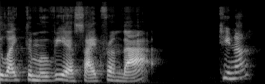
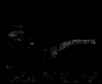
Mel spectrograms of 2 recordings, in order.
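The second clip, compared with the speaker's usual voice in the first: whisper; 31 dB quieter than usual. Real, not acted. Whispering a name while reading.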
